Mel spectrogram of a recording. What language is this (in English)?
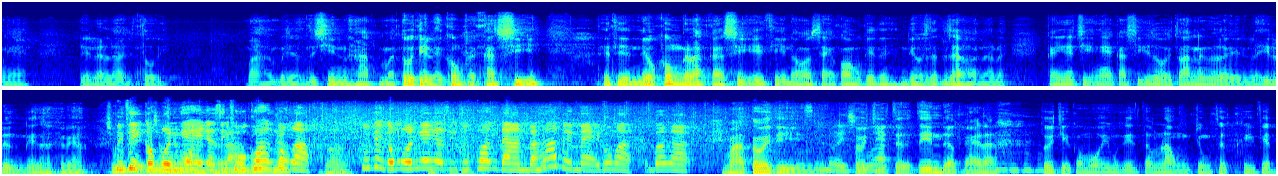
Vietnamese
